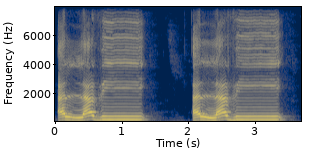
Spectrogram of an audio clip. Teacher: ذال کو C T کی آواز کے بغیر پڑھنا ہے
